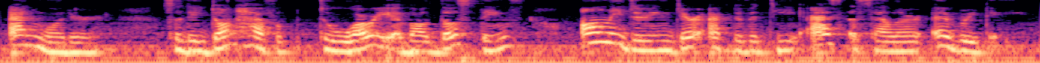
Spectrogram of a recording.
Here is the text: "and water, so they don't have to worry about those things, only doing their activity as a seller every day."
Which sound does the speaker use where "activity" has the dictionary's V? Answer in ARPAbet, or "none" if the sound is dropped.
V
